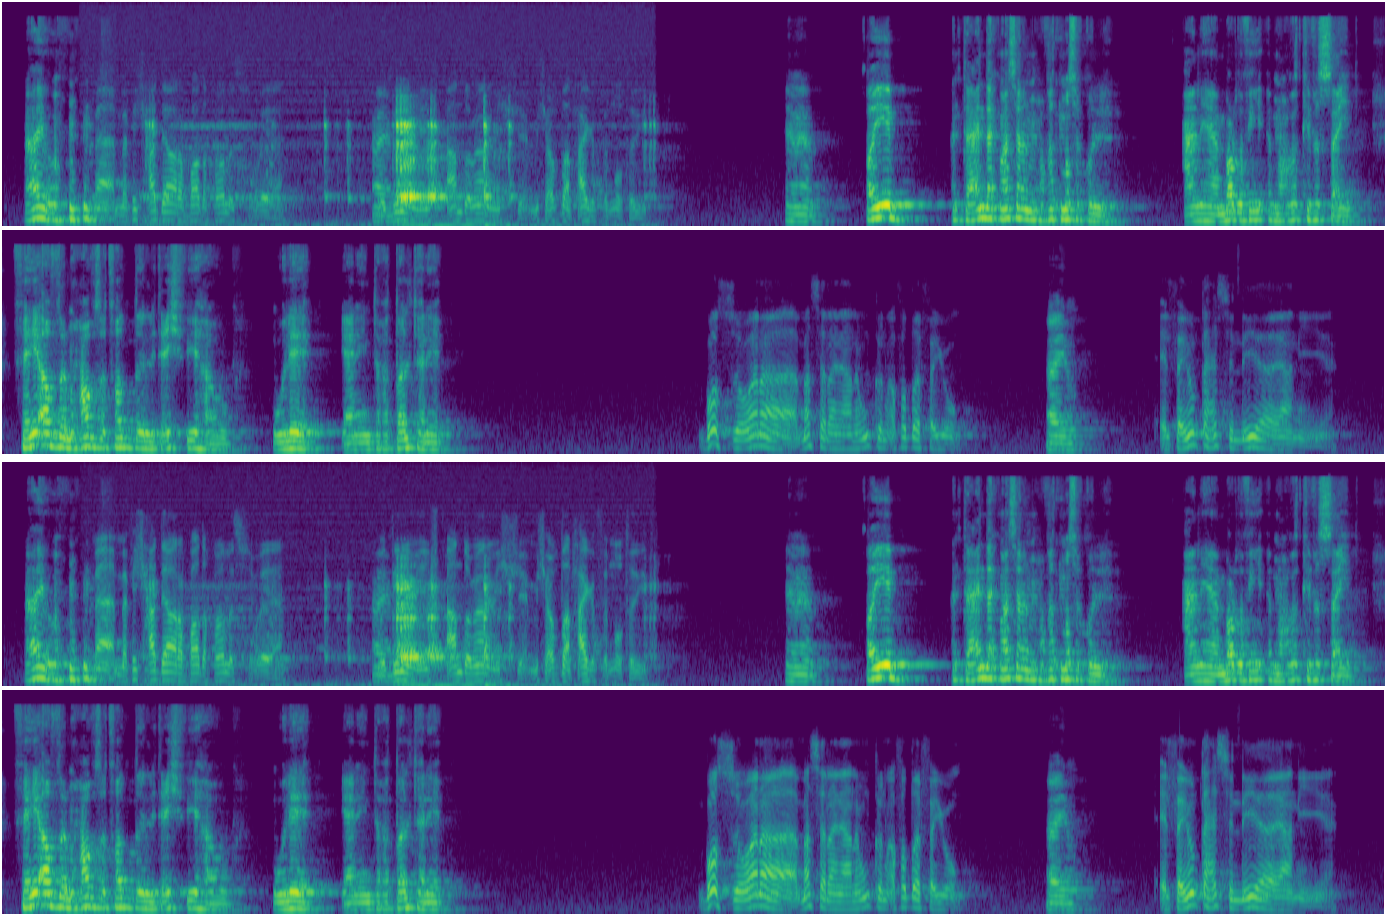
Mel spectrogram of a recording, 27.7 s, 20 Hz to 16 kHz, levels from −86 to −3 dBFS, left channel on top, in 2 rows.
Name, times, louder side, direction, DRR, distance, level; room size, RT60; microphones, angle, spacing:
voice 1, 0.2-1.0 3.7-3.9 7.8-8.2 8.6-9.0 9.5-11.1 11.8-13.5 14.0-16.1 16.5-16.9 17.2-18.2 24.3-24.6, equal, 20° left, 1.2 m, -23 dB
sound 1, 0.9-1.0 1.4-2.7 3.2-5.1 5.5-5.6 6.0-6.5, left 4 dB, 85° left, 3.6 m, -25 dB
voice 2, 0.9-2.8 3.8-6.5 20.8-23.4 25.4-27.2, right 4 dB, 65° right, 0.9 m, -31 dB
27.5 x 21.0 x 8.7 m
head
